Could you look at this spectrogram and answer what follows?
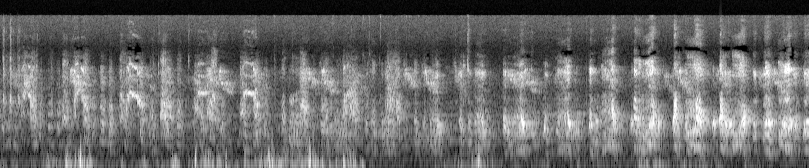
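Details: Tethered Iraqi white hunting chukar partridge giving rapid, harsh, clucking squawks about twice per second. Dull low thuds, perhaps wing or handling noise, come early on, and the calling stays busy and irregular throughout.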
